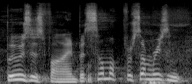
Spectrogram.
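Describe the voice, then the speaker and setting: A man's voice: high voice, big pitch swings, normal speed, a little mellow, a little hiss or hum. A man with an American accent chatting casually as a podcast co-host at a live event. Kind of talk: casual chat. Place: live stage at a book fair.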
